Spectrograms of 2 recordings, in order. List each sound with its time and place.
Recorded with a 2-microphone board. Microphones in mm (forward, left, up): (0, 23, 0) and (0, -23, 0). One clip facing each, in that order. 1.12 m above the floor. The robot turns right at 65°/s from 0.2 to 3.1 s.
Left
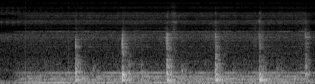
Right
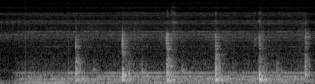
0.8 s running footsteps: 25° left (ahead or behind), 1.3 m; by 3.1 s 50° right (ahead or behind), 2 m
